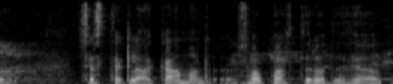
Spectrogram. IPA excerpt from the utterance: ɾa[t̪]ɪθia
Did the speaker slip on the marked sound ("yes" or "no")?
no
